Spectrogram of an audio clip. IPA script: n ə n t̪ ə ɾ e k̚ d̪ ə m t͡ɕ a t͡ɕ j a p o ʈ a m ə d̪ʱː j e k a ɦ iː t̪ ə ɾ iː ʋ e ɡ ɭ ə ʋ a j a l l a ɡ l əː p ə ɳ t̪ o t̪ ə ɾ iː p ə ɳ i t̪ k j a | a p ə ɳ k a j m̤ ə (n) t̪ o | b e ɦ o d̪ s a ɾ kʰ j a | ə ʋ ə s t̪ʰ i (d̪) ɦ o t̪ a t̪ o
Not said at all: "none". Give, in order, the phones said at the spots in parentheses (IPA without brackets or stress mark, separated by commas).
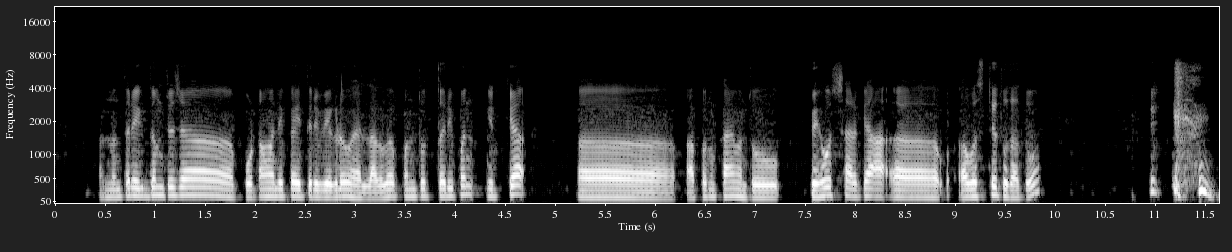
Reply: ɳ, t̪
